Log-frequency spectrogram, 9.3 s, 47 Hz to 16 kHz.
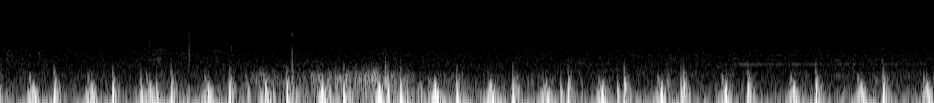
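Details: Steady, low, thumping heartbeat at about 54 beats a minute with a faint hum, recorded as ASMR; an ordinary resting heartbeat.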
